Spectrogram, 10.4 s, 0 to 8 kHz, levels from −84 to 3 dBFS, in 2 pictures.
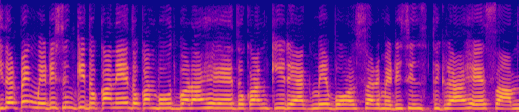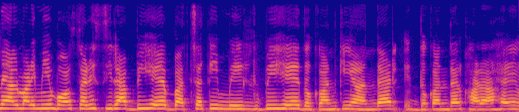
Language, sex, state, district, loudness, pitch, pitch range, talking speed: Hindi, female, Bihar, Saharsa, -14 LUFS, 280 Hz, 255-300 Hz, 230 wpm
